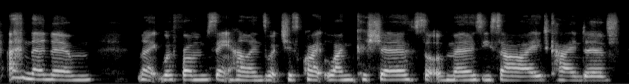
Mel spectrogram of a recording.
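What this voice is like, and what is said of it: Northern English accent, slightly Scouse. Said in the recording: “a little bit of like a northern accent ... sometimes my accent sounds a bit Scouse ... a bit of an unusual accent ... Quite hard to place.”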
